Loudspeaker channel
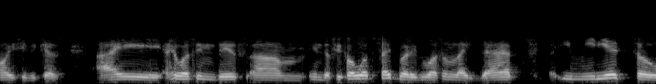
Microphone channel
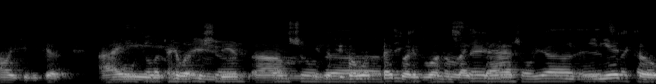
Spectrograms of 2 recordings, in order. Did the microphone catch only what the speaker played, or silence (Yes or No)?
No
